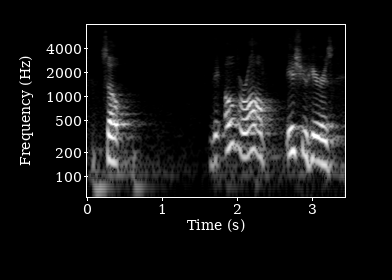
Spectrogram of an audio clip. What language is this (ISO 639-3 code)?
eng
